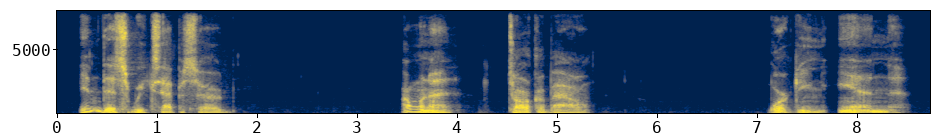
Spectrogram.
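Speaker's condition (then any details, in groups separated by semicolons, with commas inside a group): Throat cancer; tracheostomy tube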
